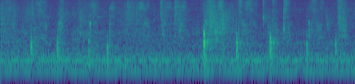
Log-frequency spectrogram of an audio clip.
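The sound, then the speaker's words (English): Writing on a board makes faint, quiet scratching and tapping strokes, many short ticks spread irregularly over a low steady hum. “Let me write this on my board. All right, here we go.”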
